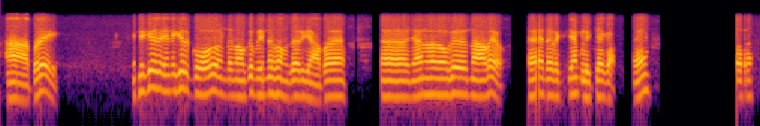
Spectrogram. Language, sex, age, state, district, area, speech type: Malayalam, male, 60+, Kerala, Idukki, rural, conversation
